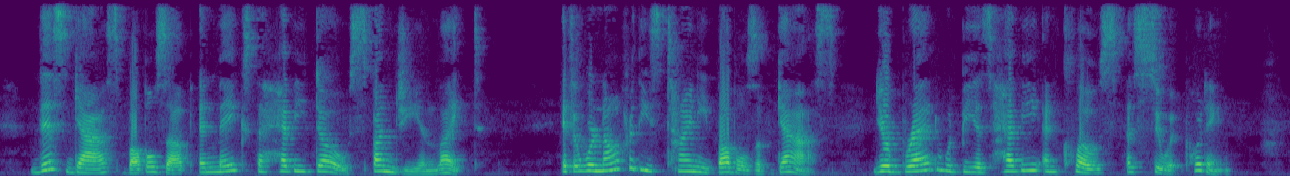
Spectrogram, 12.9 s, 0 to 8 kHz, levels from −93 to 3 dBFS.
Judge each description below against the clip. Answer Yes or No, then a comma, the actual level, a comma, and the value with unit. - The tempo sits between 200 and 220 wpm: No, average, 155 wpm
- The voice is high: Yes, high, 235 Hz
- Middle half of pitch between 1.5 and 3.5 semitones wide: No, average, 4.4 semitones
